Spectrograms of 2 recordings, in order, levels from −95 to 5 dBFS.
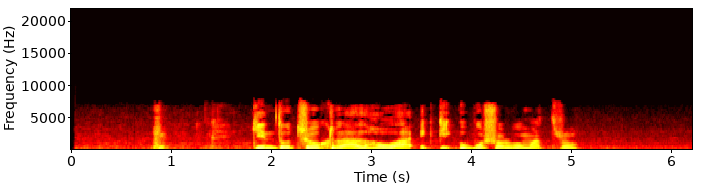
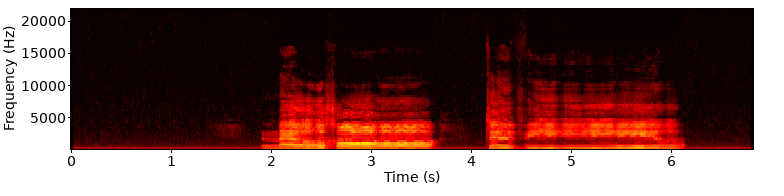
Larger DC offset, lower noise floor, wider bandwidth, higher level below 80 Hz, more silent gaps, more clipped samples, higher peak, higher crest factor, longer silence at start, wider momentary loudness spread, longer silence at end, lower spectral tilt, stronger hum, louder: neither; second, -57 dBFS vs -67 dBFS; second, 7.8 kHz vs 16.5 kHz; first, -50 dBFS vs -70 dBFS; neither; neither; first, -2 dBFS vs -20 dBFS; about the same, 18 dB vs 18 dB; second, 0.8 s vs 1.9 s; second, 12 LU vs 16 LU; first, 1.15 s vs 0.15 s; first, -5.5 dB/octave vs -1.5 dB/octave; neither; first, -18 LUFS vs -36 LUFS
